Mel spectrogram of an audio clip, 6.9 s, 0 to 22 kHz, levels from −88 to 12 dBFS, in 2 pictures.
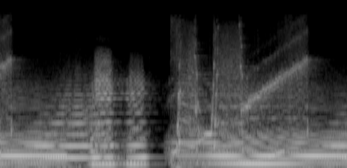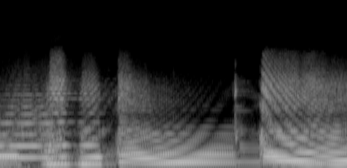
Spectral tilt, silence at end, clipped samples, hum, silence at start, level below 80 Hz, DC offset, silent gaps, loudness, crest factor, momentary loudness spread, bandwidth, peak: -9 dB/octave; 0 s; under 0.1%; none; 0 s; -44 dBFS; under 0.1%; none; -21 LUFS; 12 dB; 7 LU; 7.4 kHz; -8 dBFS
